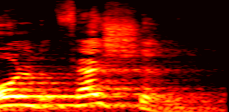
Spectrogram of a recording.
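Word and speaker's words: old-fashioned: Example, old fashioned. Old fashioned. Okay, the stress is on, for compound adjectives, the stress is on second part.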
